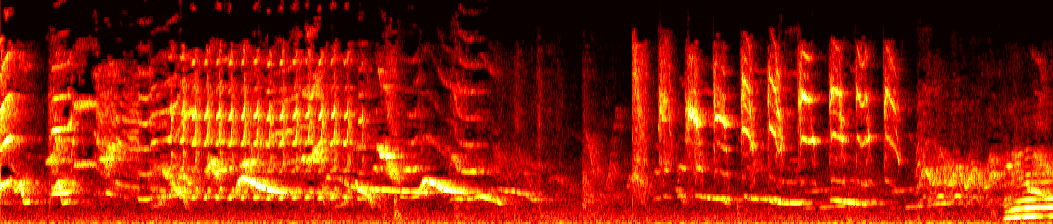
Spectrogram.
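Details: Caged black laughingthrush, pink-legged and tame, sings a long, rich medley: a rapid rattling trill, descending slurred whistles, a string of quick ticking notes, then scratchy chatter. A quiet indoor hum persists.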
